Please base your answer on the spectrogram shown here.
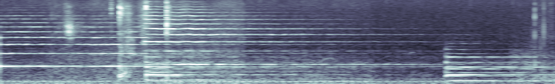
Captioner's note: spit splattering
